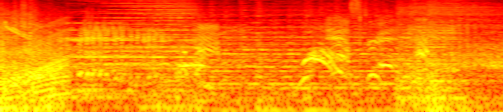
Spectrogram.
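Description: Sheep bleat repeatedly during a dragon race in an animated film, with wavering cries mixed with crashes and thuds, all under a narrating voice.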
